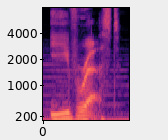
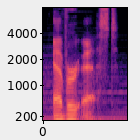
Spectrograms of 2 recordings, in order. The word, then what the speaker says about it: Everest: He argued that the local people could not pronounce his very specific Welsh last name, which was actually pronounced Everest, not Everest.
